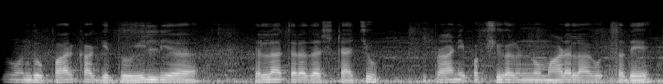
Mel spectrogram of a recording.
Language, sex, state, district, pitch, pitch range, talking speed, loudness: Kannada, male, Karnataka, Dharwad, 105 Hz, 100-110 Hz, 100 wpm, -15 LUFS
